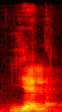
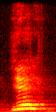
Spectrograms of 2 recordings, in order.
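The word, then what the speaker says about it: hjälp: the word is help Swedish word for help is yel spelled HJ yel all the same sounds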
